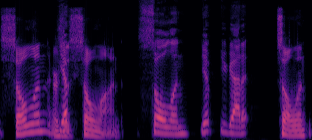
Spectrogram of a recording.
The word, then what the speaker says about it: Solon: Is that how you pronounce that? Solon? Or is it Solon? Solon.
